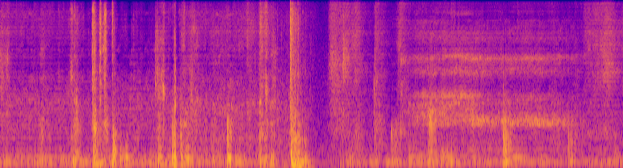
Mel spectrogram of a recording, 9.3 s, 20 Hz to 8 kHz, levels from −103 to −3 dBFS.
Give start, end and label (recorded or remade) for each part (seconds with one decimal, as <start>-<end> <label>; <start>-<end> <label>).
0.0-4.1 remade; 4.1-5.1 recorded; 5.1-9.3 remade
